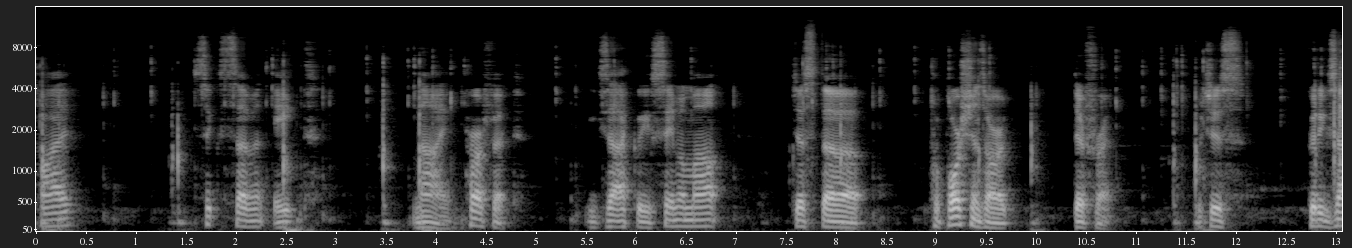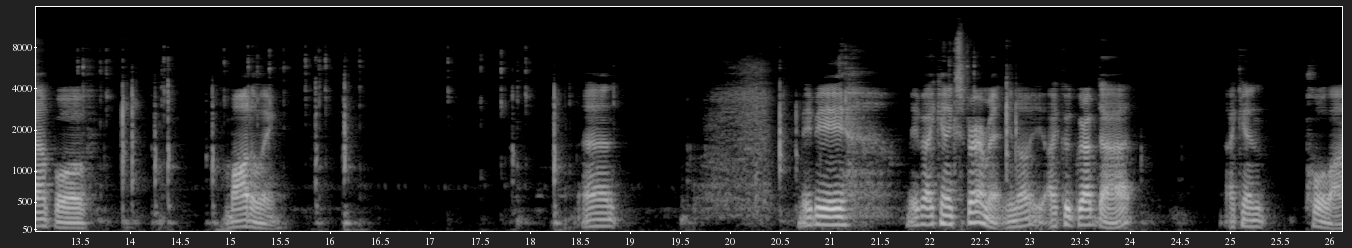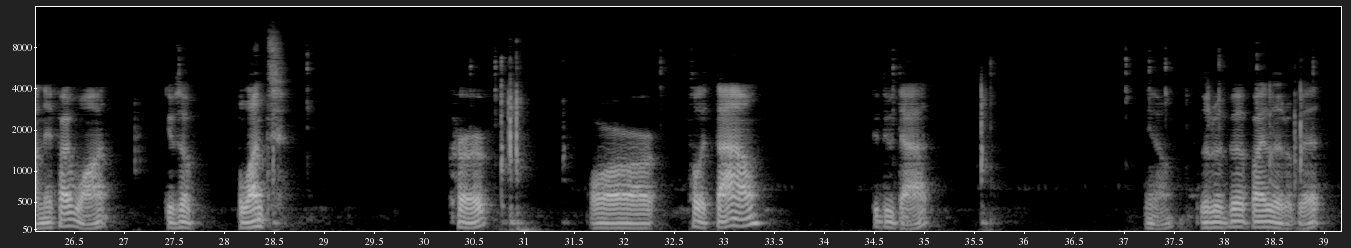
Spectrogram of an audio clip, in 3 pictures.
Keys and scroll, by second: 12.9 3, 20.4 w, 22.7 w, 30.8 z, 38.4 1.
